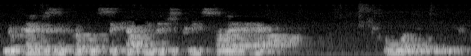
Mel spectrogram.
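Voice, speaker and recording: A man, an evangelist giving an earnest personal testimony to a camera in a solemn, unhurried way with drawn-out emphasis. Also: on the high side, flat delivery, a little hiss or hum. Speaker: evangelist and worship leader. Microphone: camera microphone. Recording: echoey, distant, dull lo-fi with faint ambience.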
